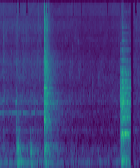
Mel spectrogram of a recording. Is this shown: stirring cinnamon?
yes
